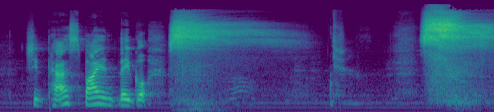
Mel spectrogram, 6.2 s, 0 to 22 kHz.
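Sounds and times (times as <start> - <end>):
speech: 0.4 - 2.8, 5.3 - 5.7
voice imitating men's hissing catcalls: 2.1 - 3.8, 5.3 - 6.1.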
